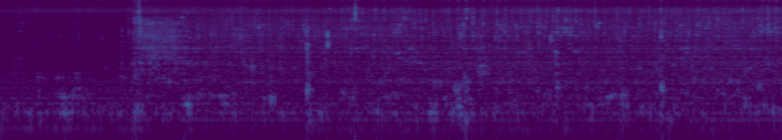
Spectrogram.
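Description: Faint sizzle of onion and ginger-garlic paste frying in oil in a pot. About two seconds in, chopped tomatoes go into the hot oil, and a louder sizzle with scattered small crackles starts and keeps on.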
